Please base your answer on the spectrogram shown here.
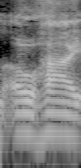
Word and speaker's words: Ojai: We could talk all night, but before we go, just let people know when the album Ojai, have I said it right this time?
